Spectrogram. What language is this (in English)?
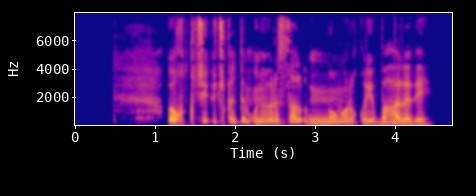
Uyghur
